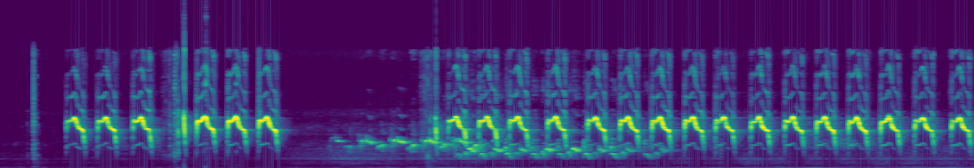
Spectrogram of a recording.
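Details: Sunda warbler sounding its piercing call, meant to stir others of its kind to sing: rapid runs of high hooked notes, briefly joined by a lower chattering phrase, then a long steady series at three per second.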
